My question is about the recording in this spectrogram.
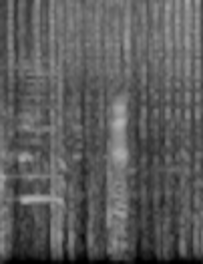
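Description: Commentators' voices: a drawn-out held vowel in the first half-second, then short mumbled fragments of speech.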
